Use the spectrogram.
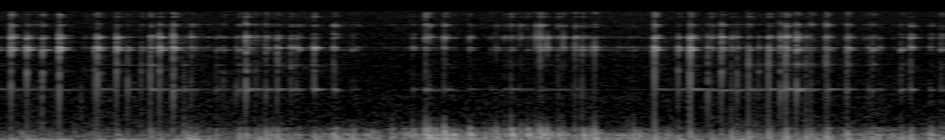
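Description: A small, clear, empty iridescent ribbed glass dish shaped like a shell is tapped rapidly with long acrylic nails from both hands. The result is a quick, irregular stream of light, bright glassy clinks and ticks over a low, steady rumble.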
